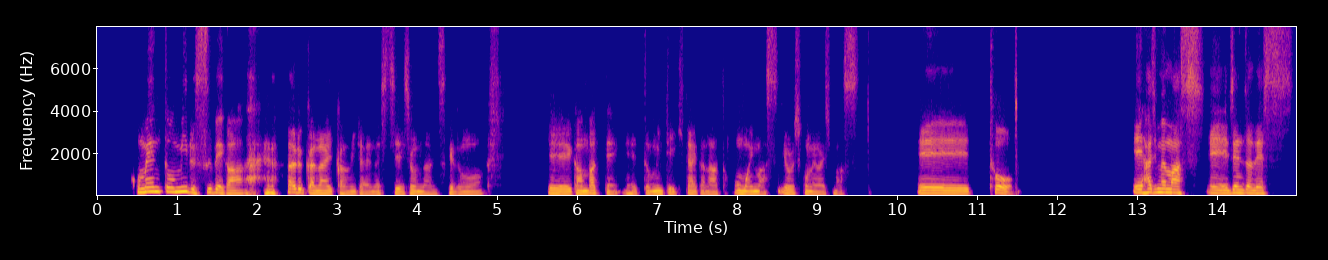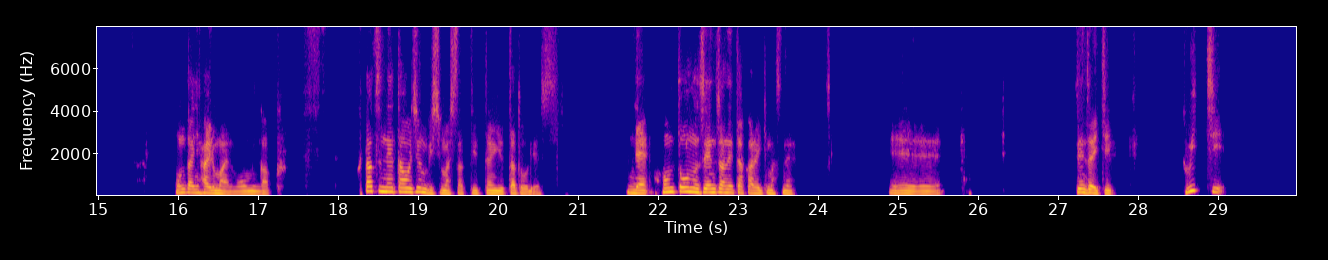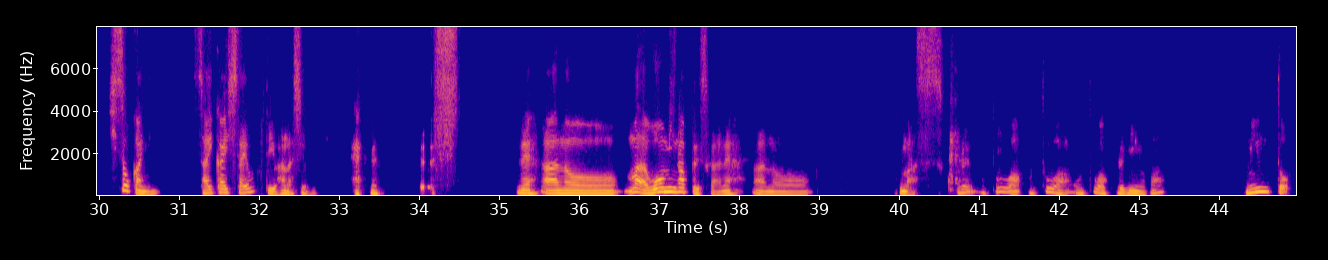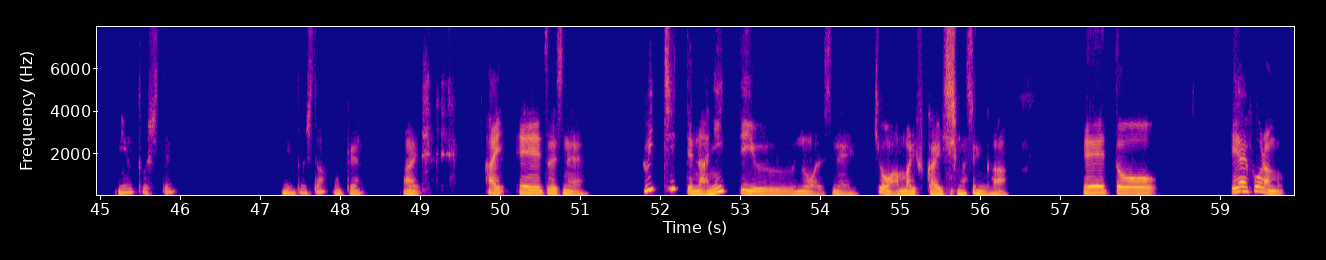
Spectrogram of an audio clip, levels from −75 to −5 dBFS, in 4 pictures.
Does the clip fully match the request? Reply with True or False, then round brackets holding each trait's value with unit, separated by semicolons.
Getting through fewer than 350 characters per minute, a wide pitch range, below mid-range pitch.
True (275 characters per minute; 5.7 semitones; 130 Hz)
